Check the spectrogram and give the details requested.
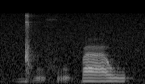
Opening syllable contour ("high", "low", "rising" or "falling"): low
